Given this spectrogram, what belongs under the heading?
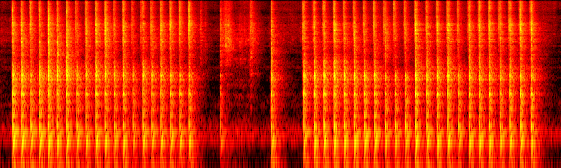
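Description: Onions are chopped with a knife on a cutting board in two long runs of rapid, evenly spaced, sharp chops, close and loud, separated by a short pause with a few softer knocks.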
